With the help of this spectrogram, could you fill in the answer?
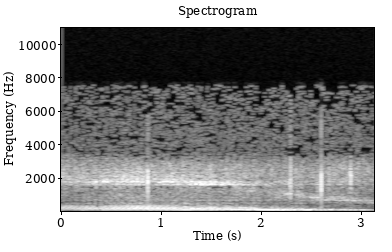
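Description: A car engine rumbles steadily, swelling a little louder before easing down as the vehicle slows and pulls up. No one speaks.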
